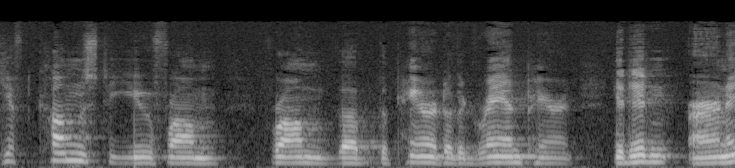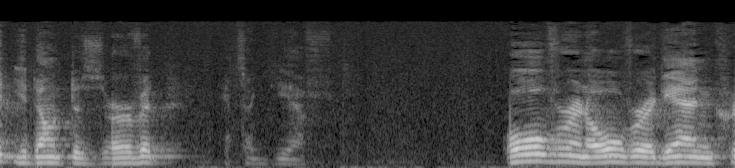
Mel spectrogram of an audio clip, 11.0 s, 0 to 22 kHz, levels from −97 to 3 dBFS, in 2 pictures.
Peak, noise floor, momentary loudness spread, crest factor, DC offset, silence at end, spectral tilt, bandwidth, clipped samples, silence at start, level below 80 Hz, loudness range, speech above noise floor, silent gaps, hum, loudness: -8 dBFS; -59 dBFS; 12 LU; 18 dB; under 0.1%; 0 s; -6 dB/octave; 13 kHz; under 0.1%; 0 s; -62 dBFS; 7 LU; 33 dB; none; none; -26 LUFS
